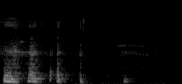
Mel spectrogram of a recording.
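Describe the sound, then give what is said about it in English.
A cat yowls at a letterbox in a quick string of short, strained cries that weaken and trail off into near quiet, with no one speaking. “Got a minute of silence to the cat's fucking letterbox.”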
